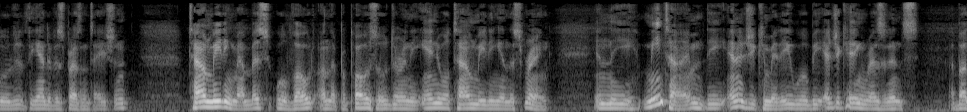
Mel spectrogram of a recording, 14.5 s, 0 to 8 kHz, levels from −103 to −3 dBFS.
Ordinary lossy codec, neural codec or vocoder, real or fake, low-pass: MP3, 32 kbps; none; real; 7.2 kHz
